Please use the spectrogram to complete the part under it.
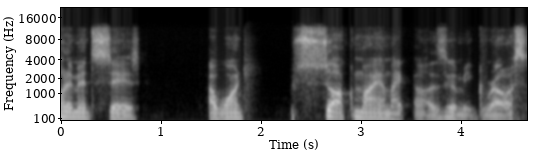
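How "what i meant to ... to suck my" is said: very slow, drawn out word by word. Retelling a dumb movie line, mimicking slow delivery. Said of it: "he said it so slow".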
